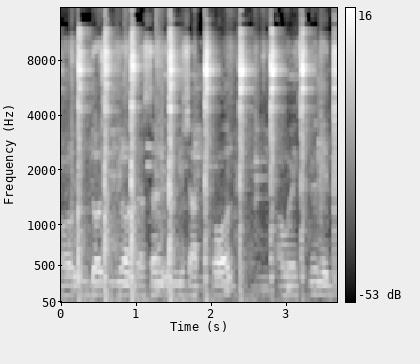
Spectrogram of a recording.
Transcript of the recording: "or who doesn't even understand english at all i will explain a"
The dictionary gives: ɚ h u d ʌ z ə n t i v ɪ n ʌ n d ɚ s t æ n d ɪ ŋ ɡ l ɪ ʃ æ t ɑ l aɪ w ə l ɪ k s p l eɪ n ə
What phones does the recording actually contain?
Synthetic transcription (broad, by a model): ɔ h u d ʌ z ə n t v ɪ ɔ n d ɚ s t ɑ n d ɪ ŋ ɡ l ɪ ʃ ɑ t ɑ l aɪ w ə l ɪ k s p l eɪ n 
